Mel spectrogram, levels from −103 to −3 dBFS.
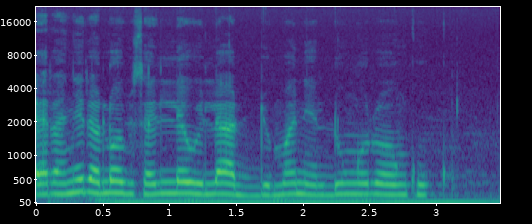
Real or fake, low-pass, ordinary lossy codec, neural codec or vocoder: real; none; none; none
